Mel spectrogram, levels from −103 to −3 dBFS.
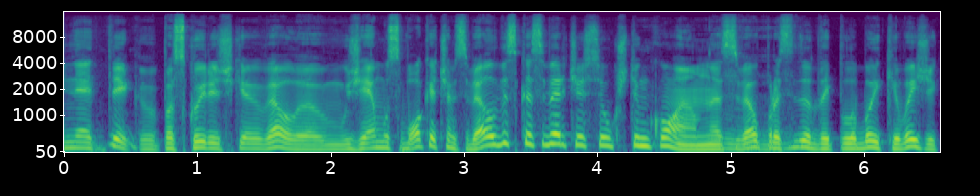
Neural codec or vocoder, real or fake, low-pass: none; real; 14.4 kHz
